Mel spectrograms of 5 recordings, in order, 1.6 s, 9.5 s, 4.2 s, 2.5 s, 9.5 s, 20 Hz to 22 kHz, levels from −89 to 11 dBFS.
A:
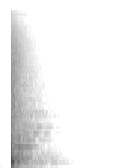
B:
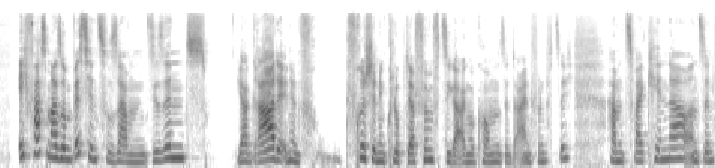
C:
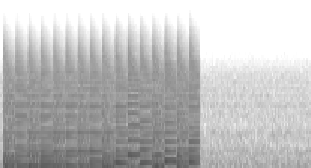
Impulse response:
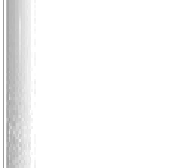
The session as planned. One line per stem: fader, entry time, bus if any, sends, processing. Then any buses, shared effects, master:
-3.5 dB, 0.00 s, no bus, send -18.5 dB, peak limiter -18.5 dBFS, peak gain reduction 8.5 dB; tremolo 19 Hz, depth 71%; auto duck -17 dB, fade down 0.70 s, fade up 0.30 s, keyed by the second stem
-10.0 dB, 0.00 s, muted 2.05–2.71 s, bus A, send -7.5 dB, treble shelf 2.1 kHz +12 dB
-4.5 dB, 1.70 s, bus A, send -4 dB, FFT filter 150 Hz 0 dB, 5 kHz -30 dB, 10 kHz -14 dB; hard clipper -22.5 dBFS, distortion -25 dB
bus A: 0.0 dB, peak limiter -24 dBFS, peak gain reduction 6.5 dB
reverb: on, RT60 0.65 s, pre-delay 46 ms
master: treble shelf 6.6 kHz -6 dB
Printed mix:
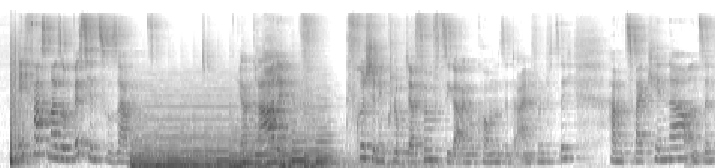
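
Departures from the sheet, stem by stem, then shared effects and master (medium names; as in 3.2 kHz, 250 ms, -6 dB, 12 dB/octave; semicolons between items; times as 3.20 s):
stem A -3.5 dB -> +8.0 dB; stem C: missing hard clipper -22.5 dBFS, distortion -25 dB; reverb return +7.0 dB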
